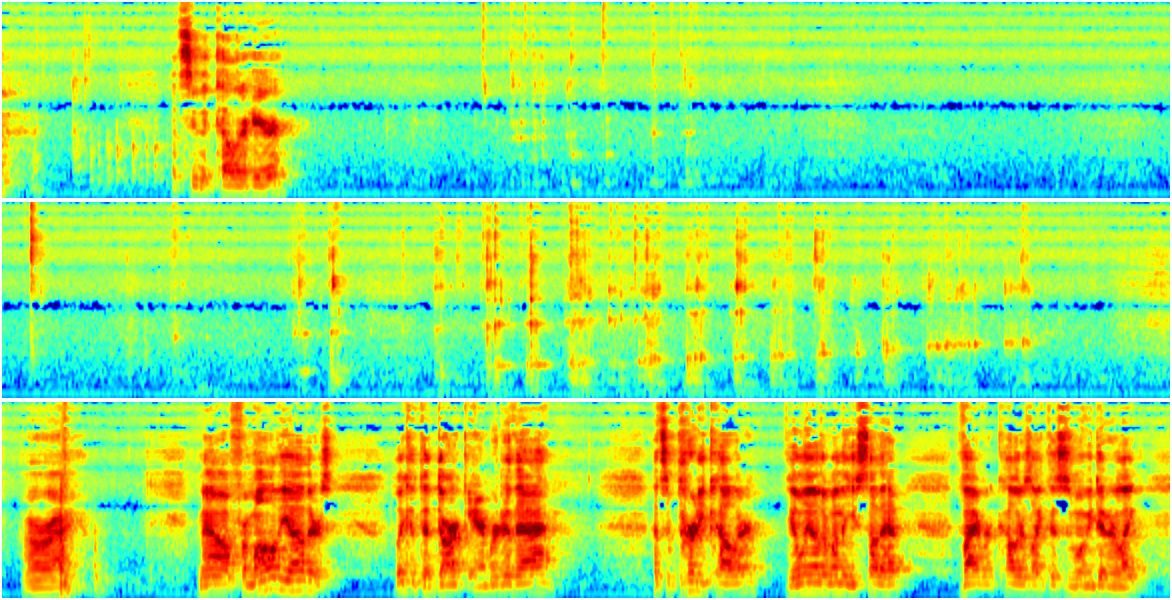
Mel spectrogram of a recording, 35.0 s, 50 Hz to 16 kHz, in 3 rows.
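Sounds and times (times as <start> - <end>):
liquid gurgling into a cylinder: 14.6 - 22.1.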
